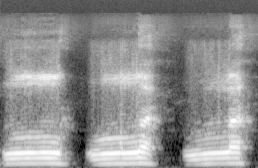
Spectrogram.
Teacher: o L escuro, ele tem um sonzinho de U também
